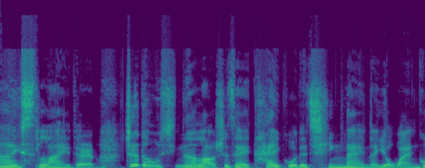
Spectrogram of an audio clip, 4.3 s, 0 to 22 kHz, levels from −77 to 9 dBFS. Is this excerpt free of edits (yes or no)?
yes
